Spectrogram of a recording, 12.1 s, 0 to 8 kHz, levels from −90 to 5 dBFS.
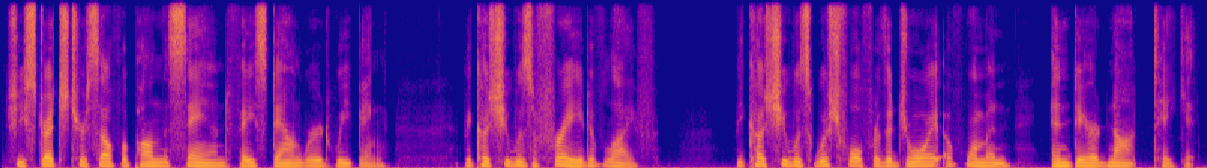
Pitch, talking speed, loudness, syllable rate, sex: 150 Hz, 140 wpm, -18 LUFS, 4.3 syllables/s, female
